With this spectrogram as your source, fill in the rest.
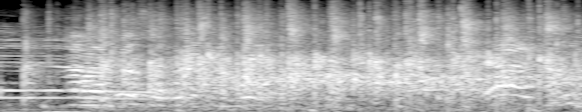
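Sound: applause sound effect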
